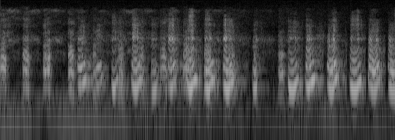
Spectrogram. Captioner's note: barking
